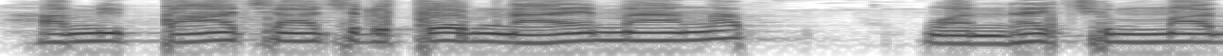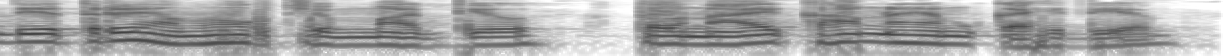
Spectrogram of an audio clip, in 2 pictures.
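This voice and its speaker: A woman's voice: high-pitched, fairly even intonation, moderate pace, a little mellow, voice pushed up, low-quality recording. A woman voicing a nosy, cheeky village youngster in a cartoon, accusing and bargaining in an Awadhi accent. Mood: cheeky, demanding.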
